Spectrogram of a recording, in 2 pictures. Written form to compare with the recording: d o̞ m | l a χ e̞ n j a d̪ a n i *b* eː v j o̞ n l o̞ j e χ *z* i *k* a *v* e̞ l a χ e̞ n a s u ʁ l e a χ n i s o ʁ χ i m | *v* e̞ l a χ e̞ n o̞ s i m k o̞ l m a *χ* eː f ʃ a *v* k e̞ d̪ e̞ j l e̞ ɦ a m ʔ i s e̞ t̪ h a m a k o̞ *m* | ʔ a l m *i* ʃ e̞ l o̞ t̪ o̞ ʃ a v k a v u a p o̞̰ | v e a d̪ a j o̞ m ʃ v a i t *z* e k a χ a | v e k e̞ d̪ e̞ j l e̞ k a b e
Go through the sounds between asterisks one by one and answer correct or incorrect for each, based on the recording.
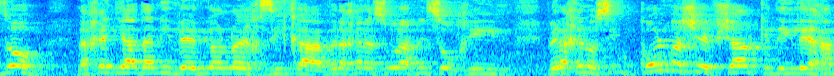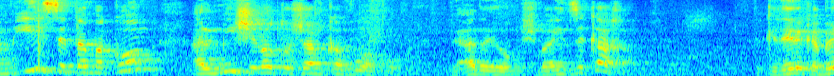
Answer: incorrect, correct, correct, correct, correct, incorrect, incorrect, correct, correct, correct

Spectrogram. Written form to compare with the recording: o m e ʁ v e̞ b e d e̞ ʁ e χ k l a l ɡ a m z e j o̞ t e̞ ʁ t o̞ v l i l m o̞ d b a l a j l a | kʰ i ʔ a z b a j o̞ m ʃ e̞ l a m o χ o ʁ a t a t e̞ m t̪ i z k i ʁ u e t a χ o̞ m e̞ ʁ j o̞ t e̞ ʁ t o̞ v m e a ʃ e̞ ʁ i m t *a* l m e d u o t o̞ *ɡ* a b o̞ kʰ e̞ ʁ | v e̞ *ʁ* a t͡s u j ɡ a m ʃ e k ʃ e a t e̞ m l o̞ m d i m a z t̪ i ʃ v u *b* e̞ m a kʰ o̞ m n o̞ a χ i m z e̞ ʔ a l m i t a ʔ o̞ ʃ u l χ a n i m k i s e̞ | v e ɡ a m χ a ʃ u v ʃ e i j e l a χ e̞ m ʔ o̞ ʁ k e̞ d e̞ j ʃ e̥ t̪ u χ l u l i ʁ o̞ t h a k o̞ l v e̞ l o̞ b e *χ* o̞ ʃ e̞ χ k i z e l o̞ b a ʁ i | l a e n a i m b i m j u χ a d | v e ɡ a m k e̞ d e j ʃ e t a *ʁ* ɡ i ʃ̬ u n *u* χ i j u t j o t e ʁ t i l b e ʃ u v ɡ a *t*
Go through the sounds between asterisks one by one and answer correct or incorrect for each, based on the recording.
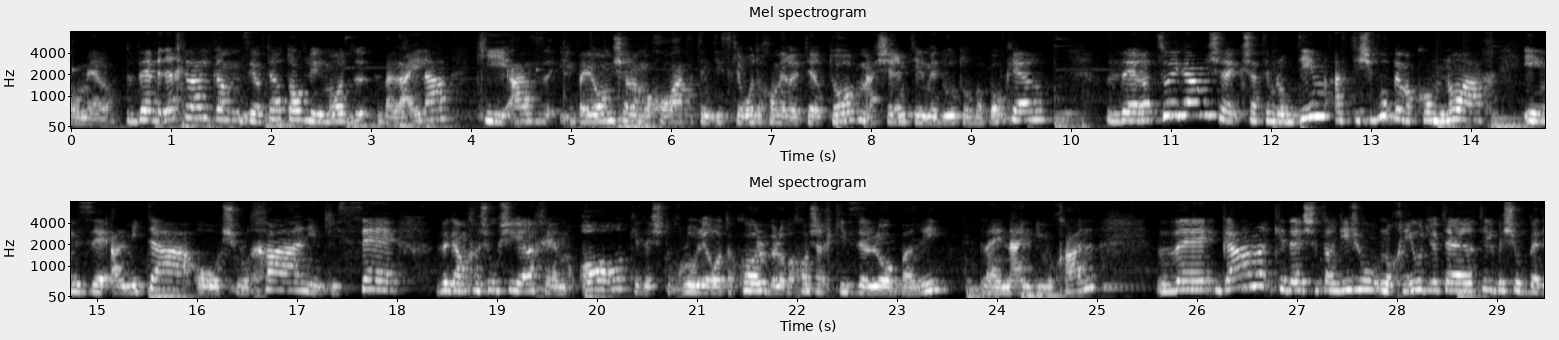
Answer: incorrect, incorrect, correct, correct, correct, correct, incorrect, incorrect

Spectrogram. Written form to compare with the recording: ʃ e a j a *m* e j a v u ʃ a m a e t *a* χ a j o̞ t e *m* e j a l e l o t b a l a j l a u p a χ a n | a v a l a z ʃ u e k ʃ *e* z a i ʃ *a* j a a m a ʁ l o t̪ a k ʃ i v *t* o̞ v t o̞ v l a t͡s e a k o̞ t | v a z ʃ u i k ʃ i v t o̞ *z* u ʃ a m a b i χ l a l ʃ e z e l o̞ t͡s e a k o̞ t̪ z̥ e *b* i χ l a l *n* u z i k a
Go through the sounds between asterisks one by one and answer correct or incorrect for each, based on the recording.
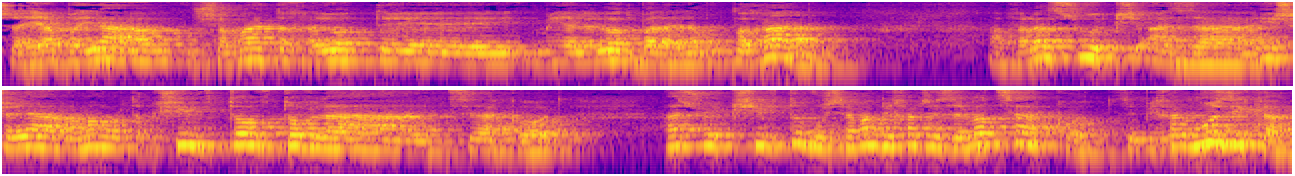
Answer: incorrect, correct, correct, incorrect, correct, correct, incorrect, correct, incorrect

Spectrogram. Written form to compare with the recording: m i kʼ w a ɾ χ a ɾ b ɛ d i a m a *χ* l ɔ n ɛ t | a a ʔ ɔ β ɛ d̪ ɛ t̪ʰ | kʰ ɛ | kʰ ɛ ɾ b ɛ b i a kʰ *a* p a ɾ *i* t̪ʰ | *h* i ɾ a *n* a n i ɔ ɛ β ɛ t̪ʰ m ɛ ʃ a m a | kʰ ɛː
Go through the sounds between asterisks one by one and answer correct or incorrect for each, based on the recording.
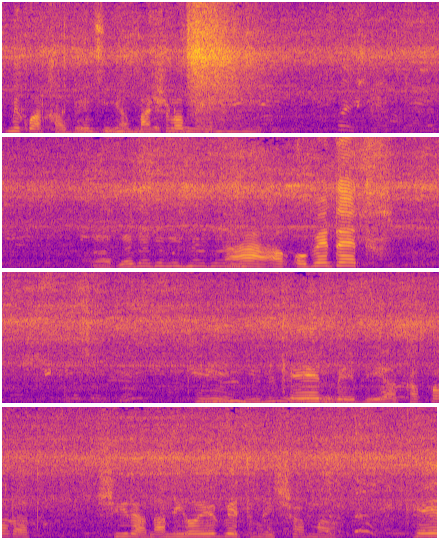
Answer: incorrect, correct, incorrect, incorrect, correct

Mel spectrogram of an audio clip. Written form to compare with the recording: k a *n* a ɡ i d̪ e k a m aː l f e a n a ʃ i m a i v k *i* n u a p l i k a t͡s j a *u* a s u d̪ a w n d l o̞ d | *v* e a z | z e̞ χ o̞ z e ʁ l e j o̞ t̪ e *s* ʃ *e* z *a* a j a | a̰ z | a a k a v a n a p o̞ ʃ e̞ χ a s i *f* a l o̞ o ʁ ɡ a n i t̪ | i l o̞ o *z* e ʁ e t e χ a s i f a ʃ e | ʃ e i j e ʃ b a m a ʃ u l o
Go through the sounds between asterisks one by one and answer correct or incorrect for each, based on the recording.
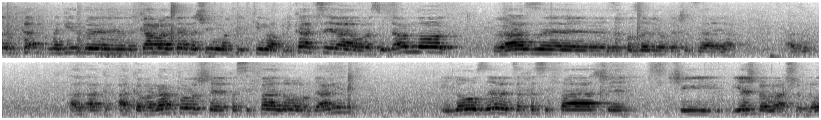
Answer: correct, correct, incorrect, correct, incorrect, correct, incorrect, correct, correct

